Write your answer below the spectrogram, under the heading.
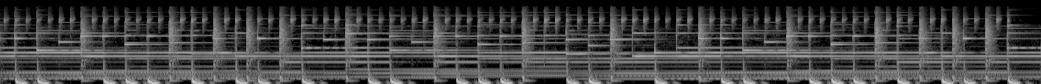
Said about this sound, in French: Du Star Wars aussi, au Glockenspiel.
